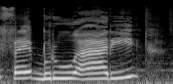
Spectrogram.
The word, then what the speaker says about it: February: Se escribe February, pero se dice February.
